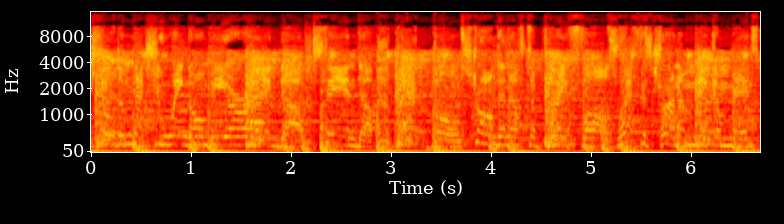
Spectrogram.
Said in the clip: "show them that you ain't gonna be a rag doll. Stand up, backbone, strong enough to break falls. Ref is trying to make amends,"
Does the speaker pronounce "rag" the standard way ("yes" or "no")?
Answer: yes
